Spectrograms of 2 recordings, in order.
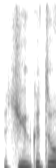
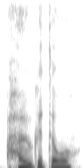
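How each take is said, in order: First: The name starts with an English J sound. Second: The name starts with an H sound. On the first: "with the J?" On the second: "pronounced with an H?"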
